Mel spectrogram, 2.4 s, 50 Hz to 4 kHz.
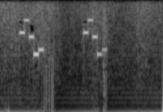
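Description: Five-tone selective call (ZVEI), heard as quick runs of five tones, tones of about 70 ms. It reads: 88734
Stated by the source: ZVEI five-tone selective call 88748 received via SDR.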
